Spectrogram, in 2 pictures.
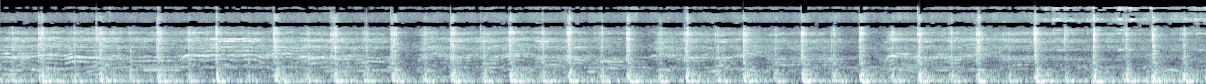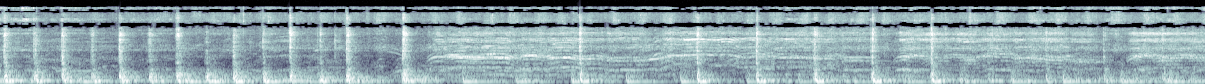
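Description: Pow wow drum group singing a side step song, voices carried over a steady drumbeat on the big drum.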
